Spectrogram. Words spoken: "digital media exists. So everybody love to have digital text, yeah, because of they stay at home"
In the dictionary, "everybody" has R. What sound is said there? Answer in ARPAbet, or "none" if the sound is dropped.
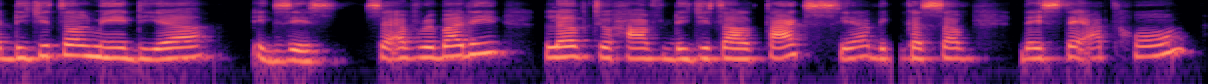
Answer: R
